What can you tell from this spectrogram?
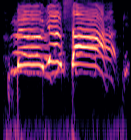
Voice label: Group You Suck, Boo, small group, 2-4 young children; (human voice)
